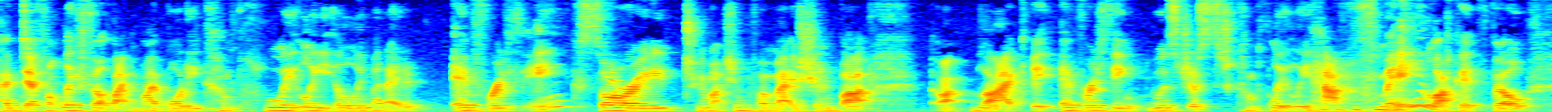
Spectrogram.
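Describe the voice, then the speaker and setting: Bright-voiced chatty woman. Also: low voice. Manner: chatty, full of "like" fillers, apologetic. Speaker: vlogger. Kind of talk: casual chat to camera. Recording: roomy echo.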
